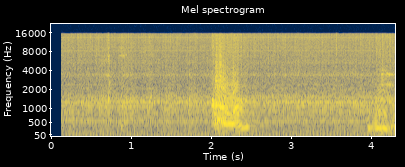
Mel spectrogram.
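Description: A steady low hum with a fast, even pulse, like a small motor or fan. About halfway through it is broken by a short, louder voice-like sound that falls in pitch.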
